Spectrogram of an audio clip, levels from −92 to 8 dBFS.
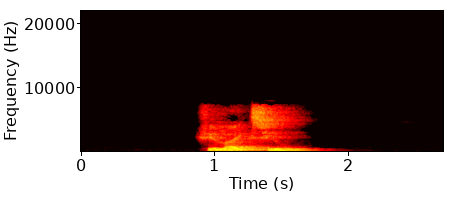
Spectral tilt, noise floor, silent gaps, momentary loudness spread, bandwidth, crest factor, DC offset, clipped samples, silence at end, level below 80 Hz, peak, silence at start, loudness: -4.5 dB/octave; -88 dBFS; none; 10 LU; 7.8 kHz; 20 dB; under 0.1%; under 0.1%; 1 s; -66 dBFS; -10 dBFS; 0.9 s; -25 LUFS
